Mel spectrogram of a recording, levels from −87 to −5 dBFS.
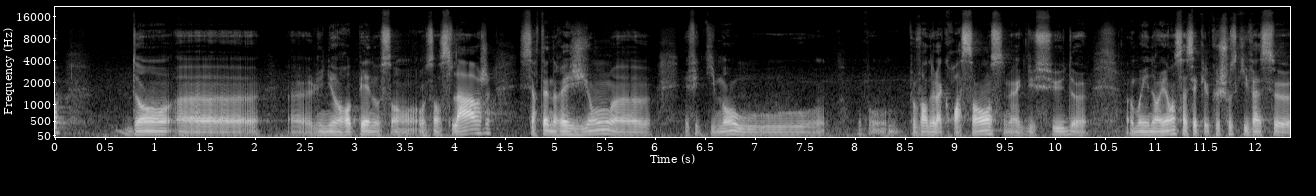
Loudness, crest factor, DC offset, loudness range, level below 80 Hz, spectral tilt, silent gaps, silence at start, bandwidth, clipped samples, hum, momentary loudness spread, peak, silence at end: -27 LUFS; 22 dB; under 0.1%; 4 LU; -50 dBFS; -5 dB/octave; none; 0 s; 19.5 kHz; under 0.1%; none; 15 LU; -6 dBFS; 0 s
